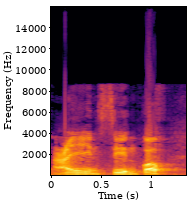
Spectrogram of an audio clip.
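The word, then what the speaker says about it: عسق: Sehingga ayat kedua dari surah Asy-Syura ini kita baca ain sin qaf.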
